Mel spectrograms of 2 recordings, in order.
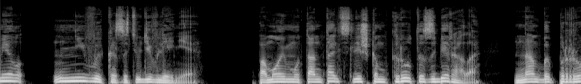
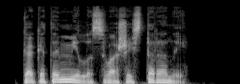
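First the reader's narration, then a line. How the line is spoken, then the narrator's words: Muttering. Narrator (Russian): пробормотал Ларис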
